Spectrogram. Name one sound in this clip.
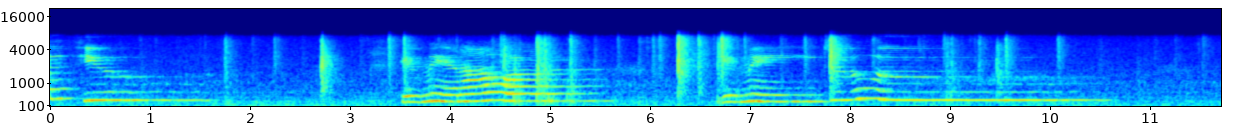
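A young woman sings long, held notes close to a microphone.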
